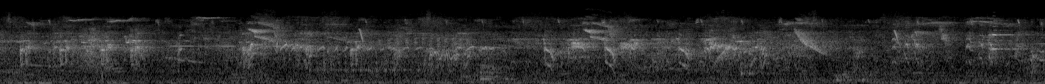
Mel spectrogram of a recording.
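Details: Rasping, downward-slurred squawks from Galahs, Australia's pink-and-grey cockatoo, scattered irregularly through about ten seconds, overlapping one another amid a steady wash of high-pitched chirping from surrounding birds.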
